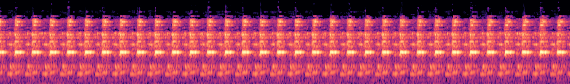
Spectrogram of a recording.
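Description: Loud, highly regular electronic knocking and buzzing at about two pulses a second, typical of an MRI scanner running an imaging sequence.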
